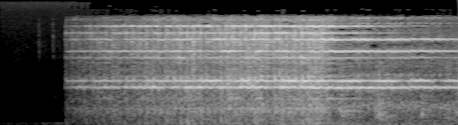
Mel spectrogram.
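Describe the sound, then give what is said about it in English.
A telephone rings continuously after a brief half-second of silence, a loud, steady, bright electronic trill with shimmering high tones that holds without pause. No one speaks. “Since we said calls, I'm going to give you my last one.”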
